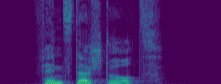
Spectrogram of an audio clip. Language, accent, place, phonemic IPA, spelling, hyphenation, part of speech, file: German, Germany, Berlin, /ˈfɛnstərˌʃtʊrts/, Fenstersturz, Fen‧s‧ter‧sturz, noun, De-Fenstersturz.ogg
- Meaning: 1. a fall from a window 2. defenestration 3. window lintel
